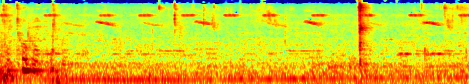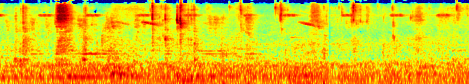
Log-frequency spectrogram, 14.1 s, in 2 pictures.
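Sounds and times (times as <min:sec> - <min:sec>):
low steady hum: 0:00.0 - 0:14.0
small bird chirping: 0:00.6 - 0:14.0.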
